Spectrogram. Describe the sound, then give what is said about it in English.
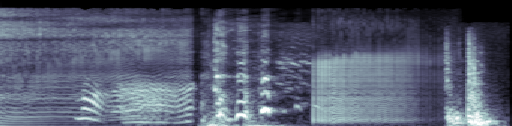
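A person imitates fart noises with their mouth: a long wavering buzzy blurt, a short sputtering burst, then a steady raspy drone and a final quick blast, all loud. “Like, anytime someone is running in and out of a door, when that door opens, instead of a squeak, it's a fart noise.”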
